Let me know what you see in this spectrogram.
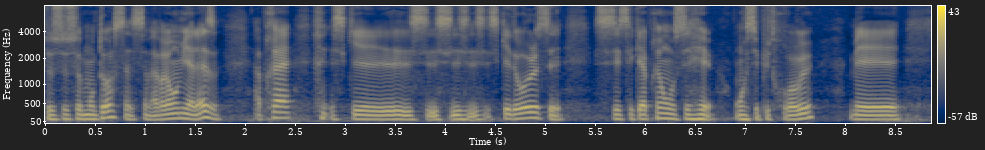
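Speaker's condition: Stuttering; severe blocking until end of high school and start of preparatory classes; ongoing stutter, still a challenge; formerly unable to say two words in a row, now frequent word repetitions and fillers; repeated sounds, repeated words

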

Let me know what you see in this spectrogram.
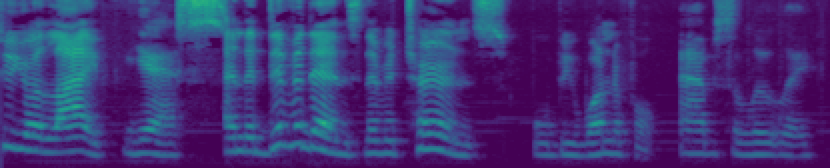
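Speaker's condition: No condition

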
